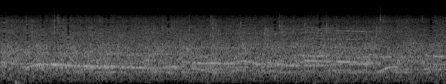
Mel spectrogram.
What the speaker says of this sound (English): Please join me in giving our staff a round of applause for their unwavering passion.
